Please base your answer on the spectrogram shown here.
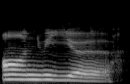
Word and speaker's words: ennuyeux: And here we've got ennuyeux. You do not pronounce the X.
